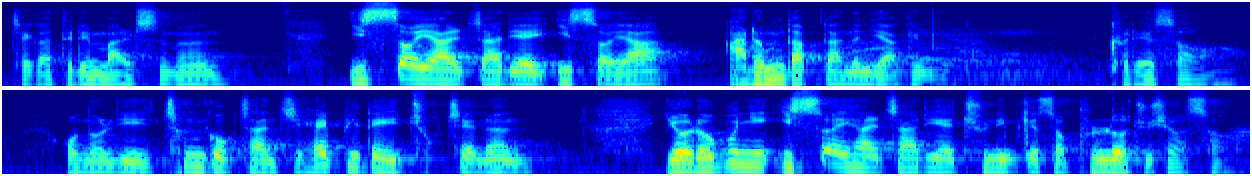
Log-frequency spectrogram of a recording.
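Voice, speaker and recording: Middle-aged pastor telling stories. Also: male voice, medium pitch, lively intonation, moderate pace. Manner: storytelling, asking the congregation questions. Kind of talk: sermon.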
